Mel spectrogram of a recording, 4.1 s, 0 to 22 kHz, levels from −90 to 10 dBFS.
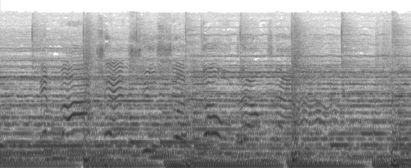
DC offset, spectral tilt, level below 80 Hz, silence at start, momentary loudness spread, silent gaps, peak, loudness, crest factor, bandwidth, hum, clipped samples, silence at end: under 0.1%; -5 dB/octave; -20 dBFS; 0 s; 4 LU; none; 0 dBFS; -13 LUFS; 12 dB; 15.5 kHz; none; under 0.1%; 0 s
